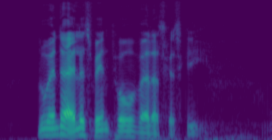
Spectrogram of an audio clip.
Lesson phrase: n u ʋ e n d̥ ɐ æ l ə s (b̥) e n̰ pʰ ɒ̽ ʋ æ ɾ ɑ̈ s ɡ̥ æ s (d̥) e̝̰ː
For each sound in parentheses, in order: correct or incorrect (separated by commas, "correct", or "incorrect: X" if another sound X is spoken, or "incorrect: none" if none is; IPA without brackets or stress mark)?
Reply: correct, incorrect: ɡ̥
